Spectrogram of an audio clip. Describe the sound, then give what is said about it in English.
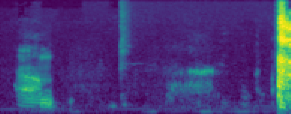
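A man sneezes in one loud, noisy burst at the end, after a brief voiced sound and quiet gaps. “That was a pure masculine sneeze.”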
